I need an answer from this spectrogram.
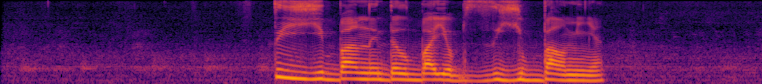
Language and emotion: Russian, angry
